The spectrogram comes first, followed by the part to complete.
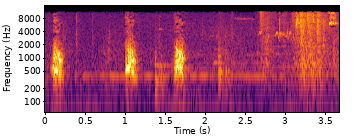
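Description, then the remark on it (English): A dog barks three times in a steady rhythm, loud, followed by a softer yelp and some rustling noise at the end. “Will you please stop barking?”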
